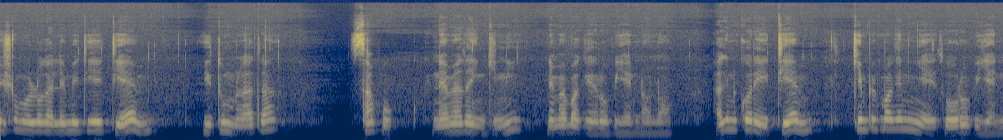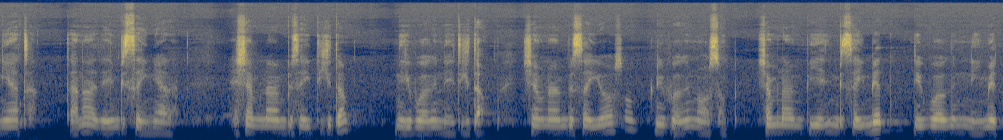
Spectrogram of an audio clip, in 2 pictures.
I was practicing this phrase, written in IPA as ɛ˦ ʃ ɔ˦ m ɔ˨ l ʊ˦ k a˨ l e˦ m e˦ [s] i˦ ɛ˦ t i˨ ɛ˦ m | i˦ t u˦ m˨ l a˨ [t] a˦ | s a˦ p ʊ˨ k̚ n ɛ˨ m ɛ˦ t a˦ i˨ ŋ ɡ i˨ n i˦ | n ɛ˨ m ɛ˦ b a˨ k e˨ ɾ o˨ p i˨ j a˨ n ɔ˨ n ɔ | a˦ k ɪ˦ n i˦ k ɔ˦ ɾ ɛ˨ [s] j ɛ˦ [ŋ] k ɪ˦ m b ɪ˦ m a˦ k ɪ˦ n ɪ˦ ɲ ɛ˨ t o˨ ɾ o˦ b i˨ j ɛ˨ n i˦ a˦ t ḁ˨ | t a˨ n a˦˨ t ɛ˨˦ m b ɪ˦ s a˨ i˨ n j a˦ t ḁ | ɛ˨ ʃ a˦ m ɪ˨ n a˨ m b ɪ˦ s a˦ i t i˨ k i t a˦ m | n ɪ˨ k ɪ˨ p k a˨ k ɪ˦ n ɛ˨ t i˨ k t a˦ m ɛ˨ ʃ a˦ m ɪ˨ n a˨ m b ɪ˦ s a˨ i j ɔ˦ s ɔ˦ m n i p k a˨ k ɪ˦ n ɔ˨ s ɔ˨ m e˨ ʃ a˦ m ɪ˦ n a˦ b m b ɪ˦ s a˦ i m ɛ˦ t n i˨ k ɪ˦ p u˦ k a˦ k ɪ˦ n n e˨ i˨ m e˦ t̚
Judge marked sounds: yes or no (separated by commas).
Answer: no, yes, no, no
